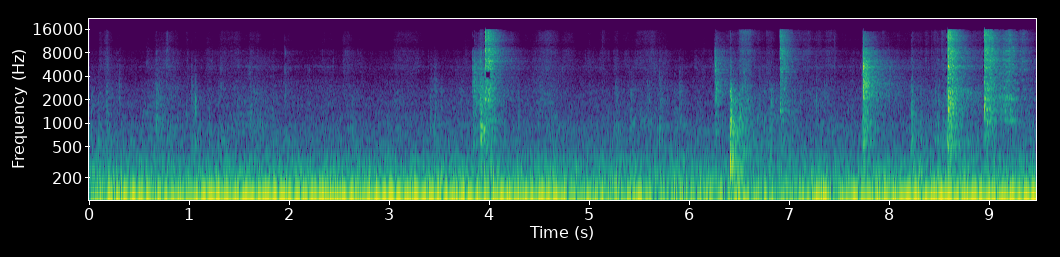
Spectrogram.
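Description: Steel sparring swords clashing: several sharp metallic clanks, one about four seconds in and a quicker cluster in the last three seconds, over a steady low rumble.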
